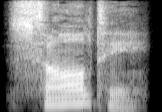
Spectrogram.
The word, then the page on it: salty: American English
